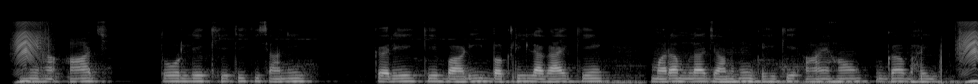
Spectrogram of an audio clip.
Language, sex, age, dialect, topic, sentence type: Chhattisgarhi, male, 18-24, Western/Budati/Khatahi, agriculture, statement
